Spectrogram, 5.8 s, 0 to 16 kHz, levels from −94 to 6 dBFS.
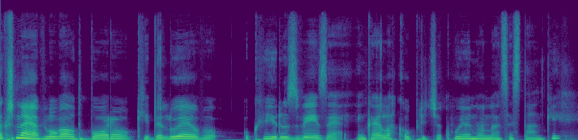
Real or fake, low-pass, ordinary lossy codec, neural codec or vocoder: fake; 14.4 kHz; none; codec, 32 kHz, 1.9 kbps, SNAC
